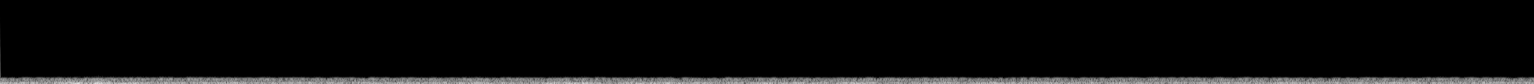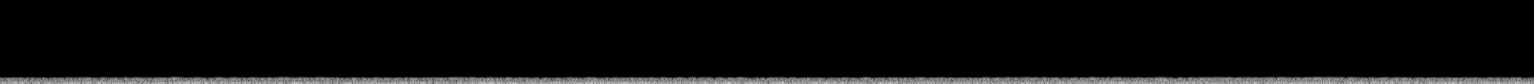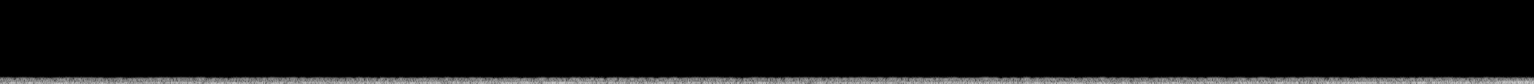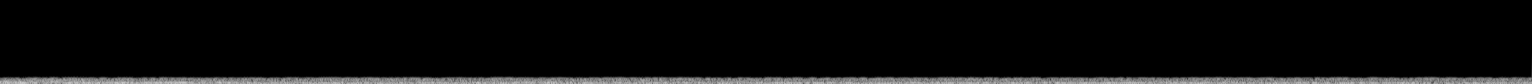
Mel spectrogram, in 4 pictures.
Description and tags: dark ambient underwater deep
dark, ambient, underwater, deep, processed, fantasy, scifi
